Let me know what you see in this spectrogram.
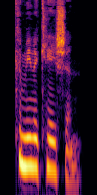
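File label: "communication", American English, female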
